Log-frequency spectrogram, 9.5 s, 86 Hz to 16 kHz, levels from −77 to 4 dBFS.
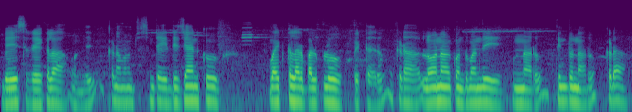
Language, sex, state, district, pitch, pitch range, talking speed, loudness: Telugu, male, Andhra Pradesh, Sri Satya Sai, 135 Hz, 130-145 Hz, 115 wpm, -19 LUFS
